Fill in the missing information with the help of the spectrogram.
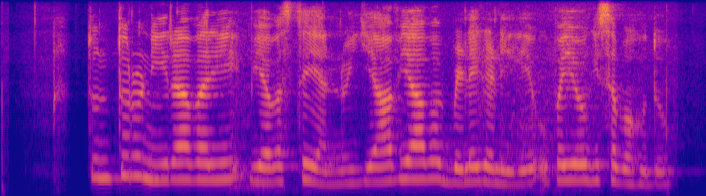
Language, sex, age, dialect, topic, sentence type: Kannada, female, 36-40, Coastal/Dakshin, agriculture, question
